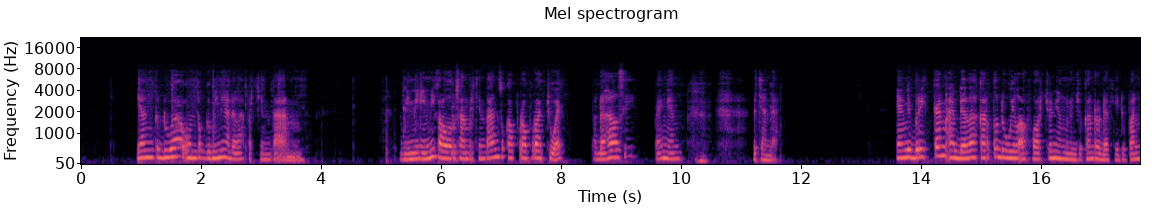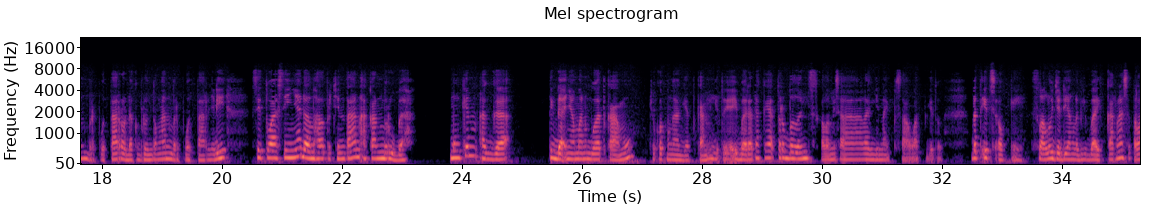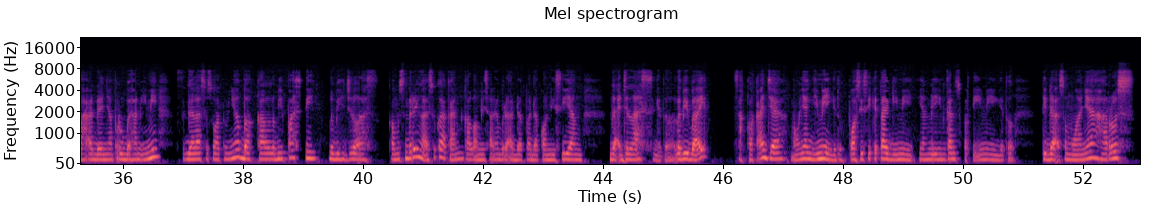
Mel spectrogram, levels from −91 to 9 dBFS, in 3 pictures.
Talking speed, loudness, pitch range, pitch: 125 wpm, -28 LUFS, 165-205 Hz, 180 Hz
